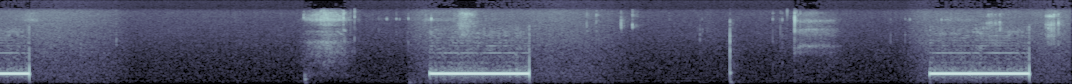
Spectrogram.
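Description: Line tone from a telephone call placed to a mobile phone: a steady beep of about a second repeats at regular intervals, with faint clicks and small blips in the quiet between.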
